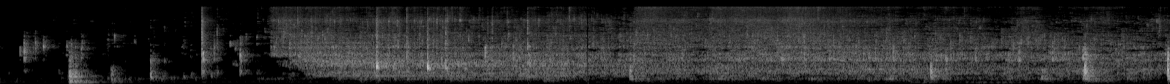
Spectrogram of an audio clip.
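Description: Blended chili paste frying in hot oil in a pan: after a few knocks, a steady loud sizzle starts suddenly about three seconds in and continues while the paste is stirred with a wooden spatula, with the odd tap.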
